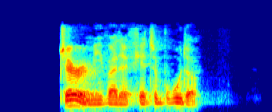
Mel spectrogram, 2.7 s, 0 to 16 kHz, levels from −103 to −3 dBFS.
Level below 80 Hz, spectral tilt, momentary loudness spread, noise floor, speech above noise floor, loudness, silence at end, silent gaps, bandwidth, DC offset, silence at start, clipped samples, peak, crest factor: -64 dBFS; -5.5 dB/octave; 10 LU; -75 dBFS; 57 dB; -19 LUFS; 0.75 s; none; 7.4 kHz; under 0.1%; 0.6 s; under 0.1%; -2 dBFS; 20 dB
